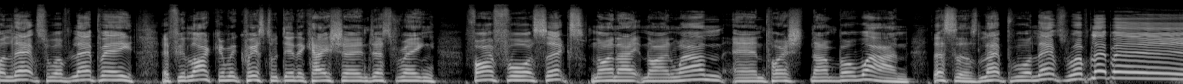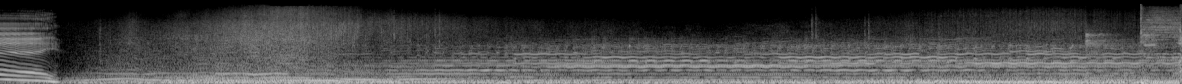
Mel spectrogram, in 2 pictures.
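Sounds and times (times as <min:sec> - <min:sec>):
speech: 0:00.0 - 0:12.8
sprint car engines racing at a sprint car race show: 0:11.8 - 0:23.6.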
